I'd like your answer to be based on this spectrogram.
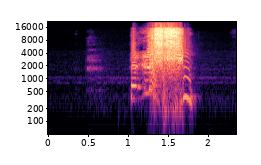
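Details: Sneeze deliberately triggered with a q-tip (cotton swab): a short intake of breath, then one loud, explosive sneeze over a faint background hum; sneezing.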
